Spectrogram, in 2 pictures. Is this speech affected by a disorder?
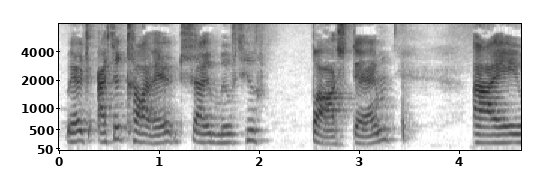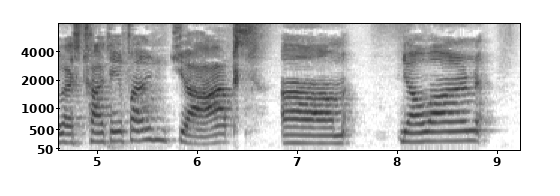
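Yes: Down syndrome; congenital, extra chromosome, body and brain develop differently; adult, age 31.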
